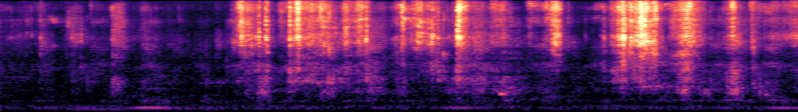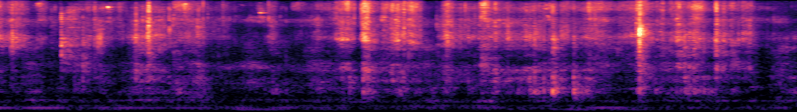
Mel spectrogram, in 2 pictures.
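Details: Quiet indoor tearing and crinkling noises come in scattered bursts, with a faint low hum underneath and no animal voice.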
